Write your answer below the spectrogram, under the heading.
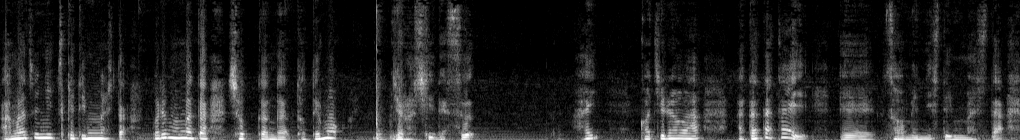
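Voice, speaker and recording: Against faint background music, a woman with a medium pitch speaks at a moderate pace, with very wide pitch swings and long, frequent pauses. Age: 80s+. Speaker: YouTuber. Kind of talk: tutorial. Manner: casual. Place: kitchen. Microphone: phone near.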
